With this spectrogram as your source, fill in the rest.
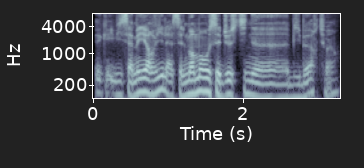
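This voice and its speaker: A man hosting a press review, talking in a casual, mocking way. He swears freely and swings between loud outbursts and muttered asides. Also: medium pitch, a little fast, creaky, dry recording. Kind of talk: casual sarcastic press commentary.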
